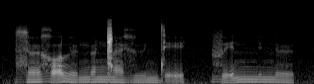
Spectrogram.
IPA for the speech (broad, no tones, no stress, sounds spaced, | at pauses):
z œ ɣ ɔ̰ l ø ŋ œ ŋ͡ǁ æ ɣ ʉ n d ḛ | v ḛ nː y n ø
